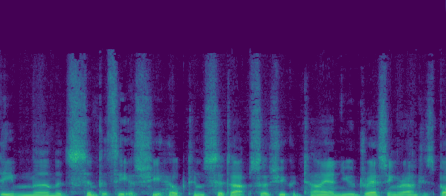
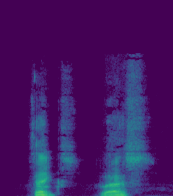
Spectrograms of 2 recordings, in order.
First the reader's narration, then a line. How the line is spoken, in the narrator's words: muttered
